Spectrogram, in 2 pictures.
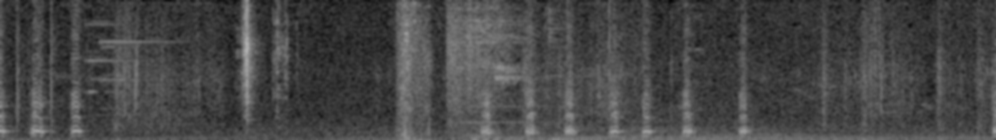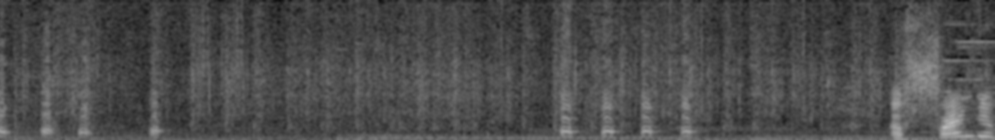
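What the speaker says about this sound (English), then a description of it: "I'm not looking forward to having to fight that goose." A goose in the video game Wytchwood gives a run of short clucking, honking calls in quick bursts, set over a low sustained game music drone.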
